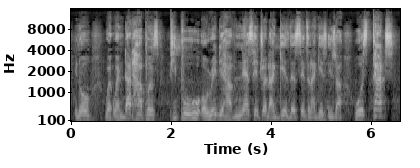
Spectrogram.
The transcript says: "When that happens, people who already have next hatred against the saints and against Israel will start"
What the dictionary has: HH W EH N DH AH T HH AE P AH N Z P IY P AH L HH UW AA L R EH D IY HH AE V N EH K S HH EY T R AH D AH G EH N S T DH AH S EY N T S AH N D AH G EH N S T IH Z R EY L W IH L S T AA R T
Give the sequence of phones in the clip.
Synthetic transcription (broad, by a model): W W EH N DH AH T HH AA P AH N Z P IY P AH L HH UW AA L R EH D IY HH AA V N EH S HH EY T R AH D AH G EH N S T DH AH S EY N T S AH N AH G EH N S T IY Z R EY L W IH L S T AA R T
